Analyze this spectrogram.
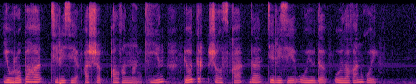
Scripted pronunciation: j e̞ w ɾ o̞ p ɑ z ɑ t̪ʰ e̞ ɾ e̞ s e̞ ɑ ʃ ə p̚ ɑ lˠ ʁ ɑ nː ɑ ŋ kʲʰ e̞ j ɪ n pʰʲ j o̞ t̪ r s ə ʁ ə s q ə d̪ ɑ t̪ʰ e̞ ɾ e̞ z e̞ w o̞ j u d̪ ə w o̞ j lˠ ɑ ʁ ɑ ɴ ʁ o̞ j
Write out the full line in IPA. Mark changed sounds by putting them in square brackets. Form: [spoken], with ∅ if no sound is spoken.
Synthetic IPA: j e̞ w ɾ o̞ p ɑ [ʁ] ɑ t̪ʰ e̞ ɾ e̞ [z] e̞ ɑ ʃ ə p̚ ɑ lˠ ʁ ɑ nː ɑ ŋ kʲʰ e̞ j ɪ n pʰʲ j o̞ t̪ r [ʃ] ə ʁ ə s q [ɑ] d̪ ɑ t̪ʰ e̞ ɾ e̞ z e̞ w o̞ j u d̪ ə w o̞ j lˠ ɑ ʁ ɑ ɴ ʁ o̞ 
